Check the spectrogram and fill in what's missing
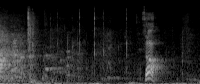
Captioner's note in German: Peitschenknall, Pferdegetrappel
